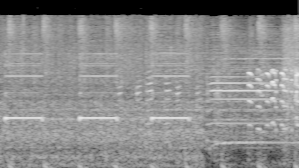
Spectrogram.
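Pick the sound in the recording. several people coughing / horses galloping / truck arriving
truck arriving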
